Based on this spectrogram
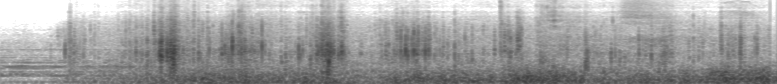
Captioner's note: footsteps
